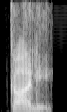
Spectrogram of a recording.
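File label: "kylie", Indian English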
